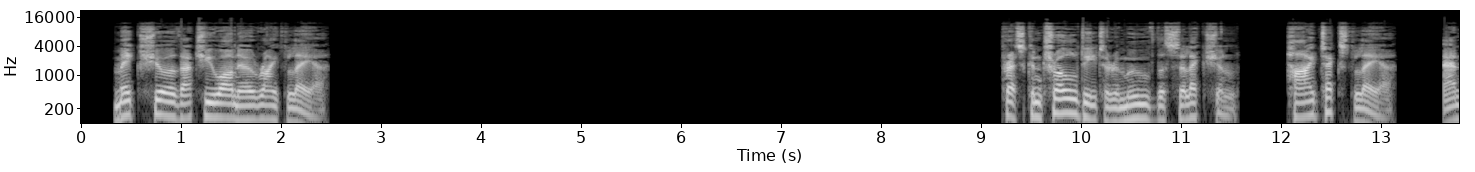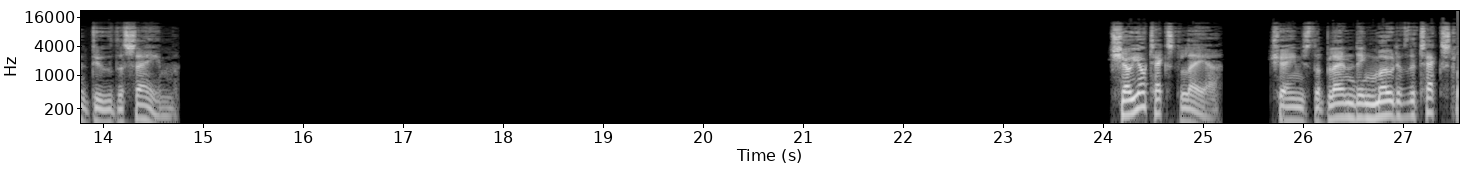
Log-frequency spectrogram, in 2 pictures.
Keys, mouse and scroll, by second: 3.3-8.3 drag, 9.4 ctrl+d, 10.2 space, 10.5-11.7 ctrl+drag, 15.5 click, 16.7 space, 16.8-17.3 ctrl+click, 18.9 click, 19.0 ctrl+space, 19.1-19.8 ctrl+click, 19.9 space, 20.0-20.5 ctrl+click, 21.6 alt+click, 21.9 space, 22.0-22.3 ctrl+click, 22.7 space, 22.9 alt+click, 23.4 space, 23.5 ctrl+drag, 25.5 space, 25.7 click.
